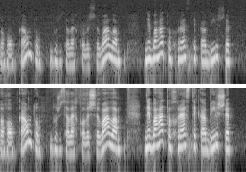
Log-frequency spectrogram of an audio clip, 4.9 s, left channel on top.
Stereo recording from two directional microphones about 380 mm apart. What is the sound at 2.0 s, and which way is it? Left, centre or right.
Speech, right.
